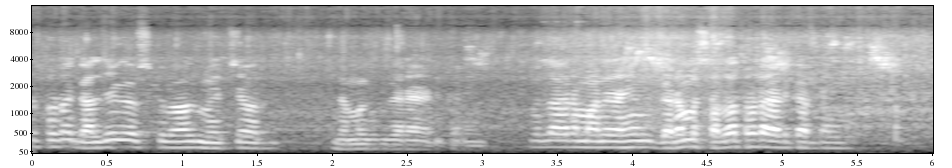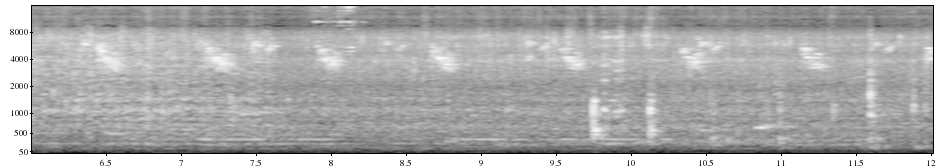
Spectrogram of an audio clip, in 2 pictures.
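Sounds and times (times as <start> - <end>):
faint hiss: 0.0 - 12.0
bird chirping: 2.8 - 12.0.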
